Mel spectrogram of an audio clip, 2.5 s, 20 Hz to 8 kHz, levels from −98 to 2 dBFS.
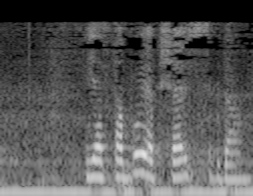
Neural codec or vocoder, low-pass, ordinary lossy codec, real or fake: autoencoder, 48 kHz, 32 numbers a frame, DAC-VAE, trained on Japanese speech; 7.2 kHz; MP3, 24 kbps; fake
